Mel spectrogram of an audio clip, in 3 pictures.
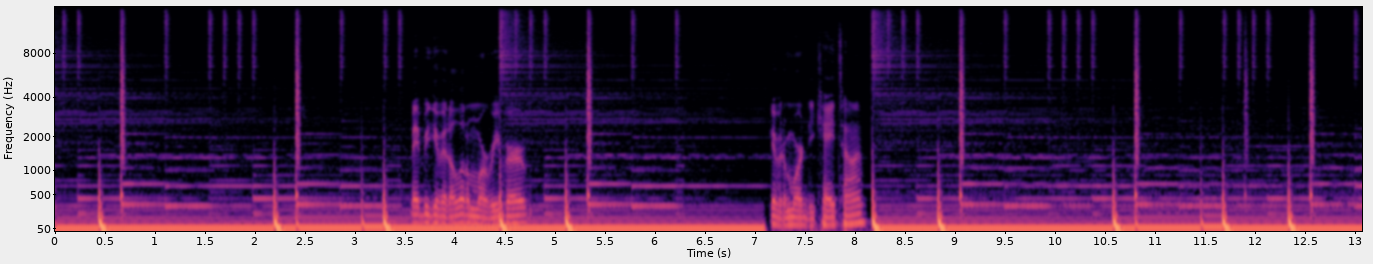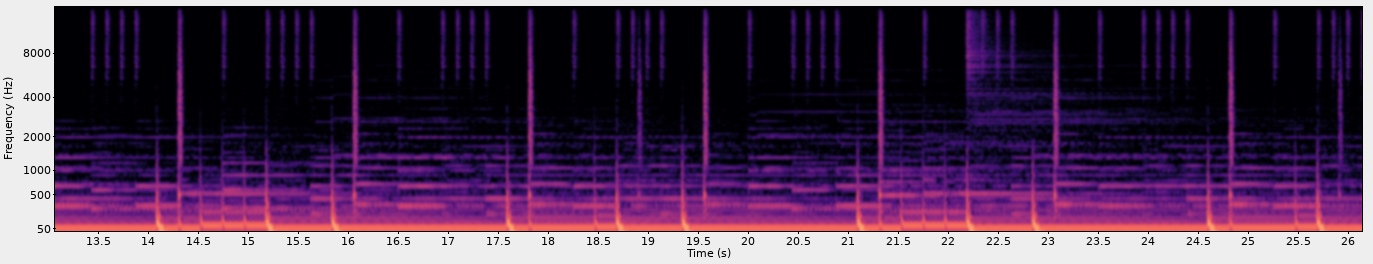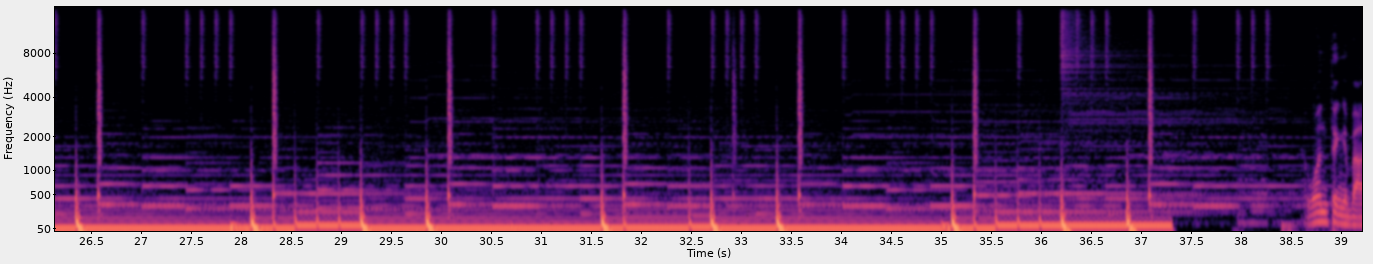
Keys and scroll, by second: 20.6 ctrl+s.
